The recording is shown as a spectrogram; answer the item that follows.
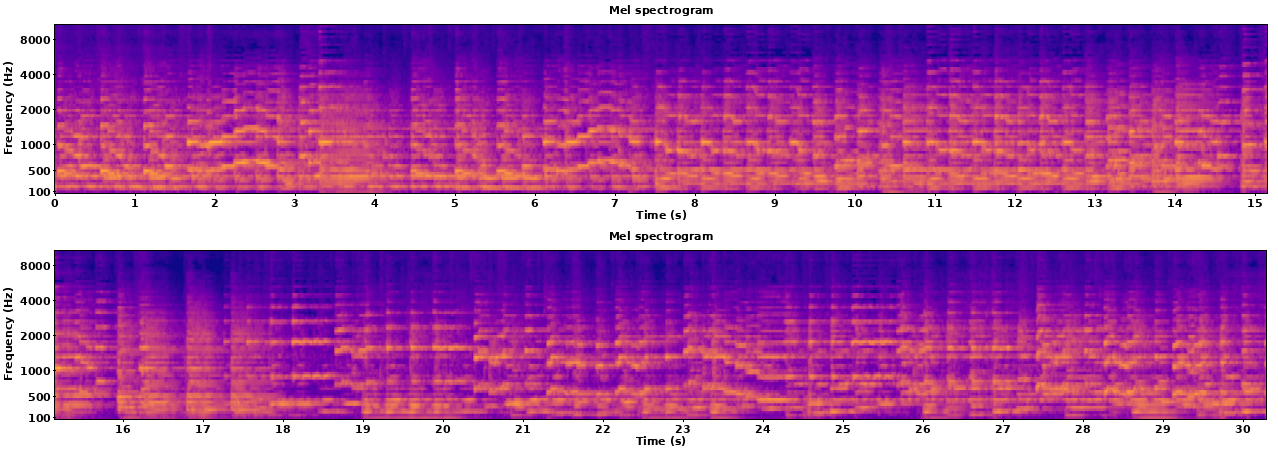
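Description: A saxophone ensemble and a grand piano playing classical chamber music live, several lines of busy, quick notes moving together.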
